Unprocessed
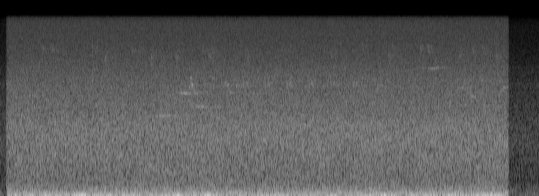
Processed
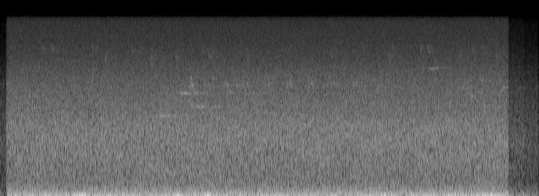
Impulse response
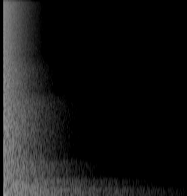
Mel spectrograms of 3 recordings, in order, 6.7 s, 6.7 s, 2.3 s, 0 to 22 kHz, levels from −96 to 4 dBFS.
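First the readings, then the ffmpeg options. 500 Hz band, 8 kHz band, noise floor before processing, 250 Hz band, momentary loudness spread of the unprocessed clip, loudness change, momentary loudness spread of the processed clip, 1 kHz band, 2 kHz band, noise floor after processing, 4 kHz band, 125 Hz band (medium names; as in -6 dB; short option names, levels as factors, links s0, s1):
+3.0 dB, -3.0 dB, -53 dBFS, +3.0 dB, 1 LU, +2.0 dB, 1 LU, +2.5 dB, +2.0 dB, -43 dBFS, 0.0 dB, +3.0 dB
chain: -af "highshelf=f=4500:g=-8.5,aecho=1:1:203|406|609|812|1015:0.141|0.0735|0.0382|0.0199|0.0103,volume=1.41"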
